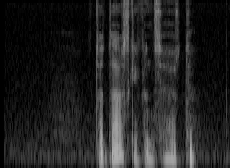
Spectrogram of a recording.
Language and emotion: Russian, sad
